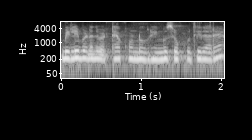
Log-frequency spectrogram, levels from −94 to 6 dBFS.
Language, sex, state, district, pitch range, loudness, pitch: Kannada, female, Karnataka, Dakshina Kannada, 210-220 Hz, -15 LUFS, 215 Hz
